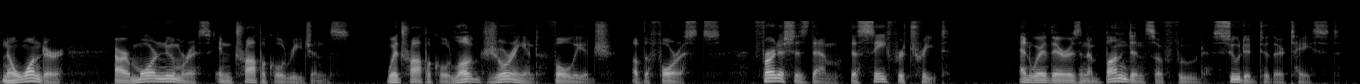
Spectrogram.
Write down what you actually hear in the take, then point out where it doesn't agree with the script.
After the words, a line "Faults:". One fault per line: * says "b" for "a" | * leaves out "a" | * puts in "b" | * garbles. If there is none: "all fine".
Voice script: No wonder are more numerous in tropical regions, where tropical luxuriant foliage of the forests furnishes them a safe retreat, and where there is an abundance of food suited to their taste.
No wonder are more numerous in tropical regions, where tropical luxuriant foliage of the forests furnishes them a safe retreat, and where there is an abundance of food suited to their taste.
Faults:
all fine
